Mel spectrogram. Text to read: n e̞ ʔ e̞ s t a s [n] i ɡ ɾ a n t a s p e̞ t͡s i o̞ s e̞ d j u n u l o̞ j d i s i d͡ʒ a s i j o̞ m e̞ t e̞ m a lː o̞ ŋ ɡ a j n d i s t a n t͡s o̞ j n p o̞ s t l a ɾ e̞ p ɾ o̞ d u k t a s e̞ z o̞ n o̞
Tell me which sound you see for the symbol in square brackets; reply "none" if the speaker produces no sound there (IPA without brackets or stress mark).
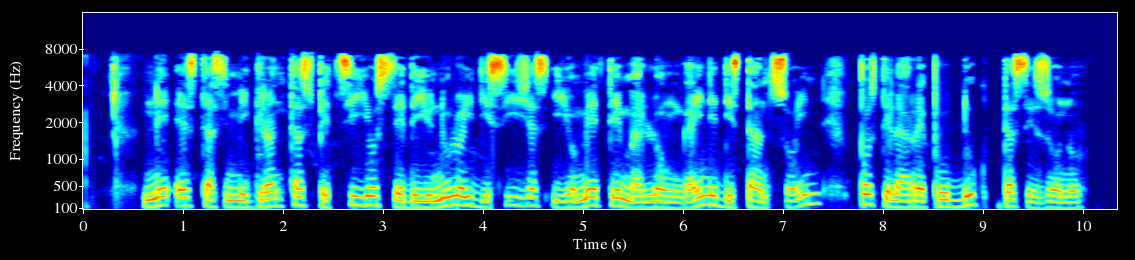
m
